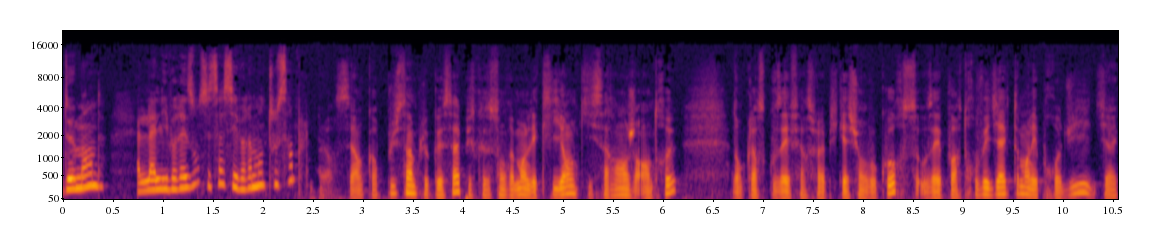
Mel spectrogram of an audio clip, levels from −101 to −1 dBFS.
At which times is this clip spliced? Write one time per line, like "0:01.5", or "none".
none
